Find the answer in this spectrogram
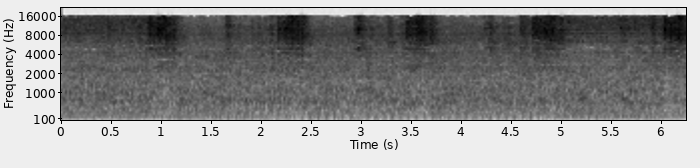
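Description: Automatic band saw blade sharpening machine grinding the teeth of a sawmill band saw blade: a steady motor hum with a short, high grinding hiss each time the abrasive wheel drops into a tooth, repeating about every two-thirds of a second.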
